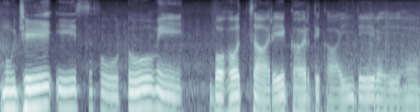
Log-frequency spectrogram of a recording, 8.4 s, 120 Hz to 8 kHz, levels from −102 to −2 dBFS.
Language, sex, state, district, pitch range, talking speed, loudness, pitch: Hindi, male, Madhya Pradesh, Katni, 100-130 Hz, 80 wpm, -17 LUFS, 110 Hz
